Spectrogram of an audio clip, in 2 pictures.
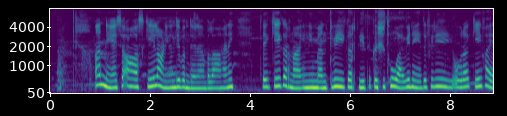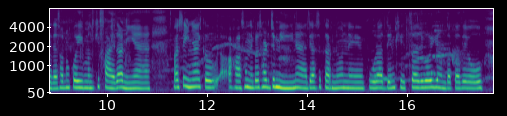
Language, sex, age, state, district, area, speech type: Dogri, female, 18-30, Jammu and Kashmir, Samba, rural, spontaneous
